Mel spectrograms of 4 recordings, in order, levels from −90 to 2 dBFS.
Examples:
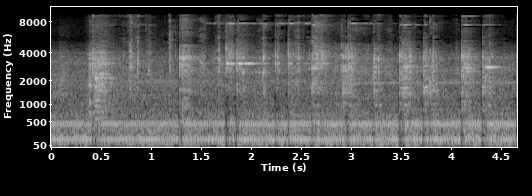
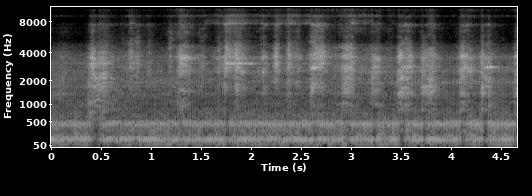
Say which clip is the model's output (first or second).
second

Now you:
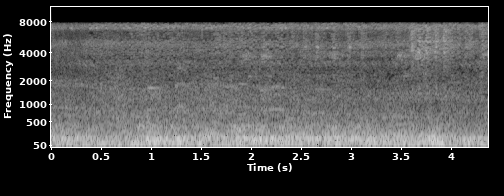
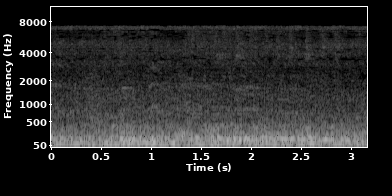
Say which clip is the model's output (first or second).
second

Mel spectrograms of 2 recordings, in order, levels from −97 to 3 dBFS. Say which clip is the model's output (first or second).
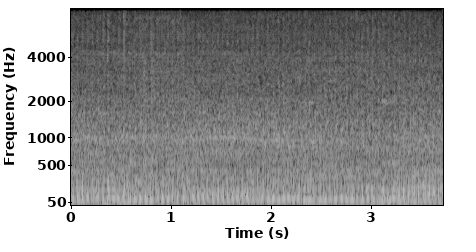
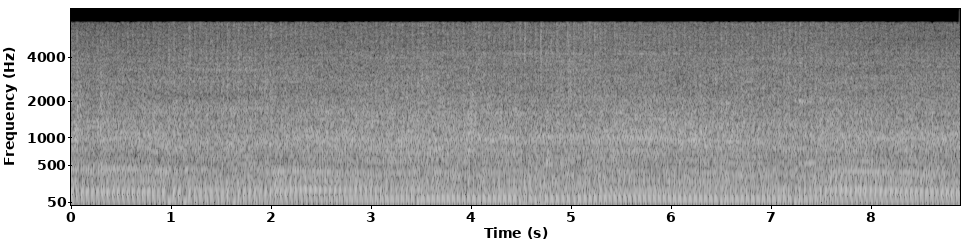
first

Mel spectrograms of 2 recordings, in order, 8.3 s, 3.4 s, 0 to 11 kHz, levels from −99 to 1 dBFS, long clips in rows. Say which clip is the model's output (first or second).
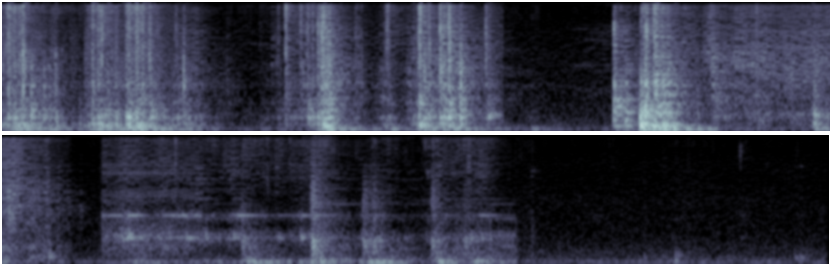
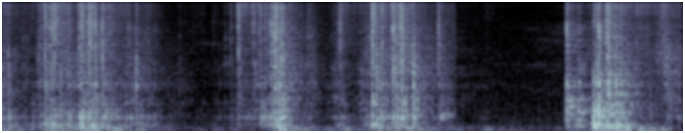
second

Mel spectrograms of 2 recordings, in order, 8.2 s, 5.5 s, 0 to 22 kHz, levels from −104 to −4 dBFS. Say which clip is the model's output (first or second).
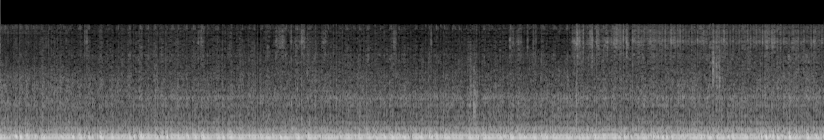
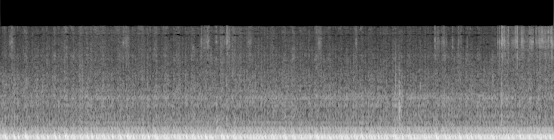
first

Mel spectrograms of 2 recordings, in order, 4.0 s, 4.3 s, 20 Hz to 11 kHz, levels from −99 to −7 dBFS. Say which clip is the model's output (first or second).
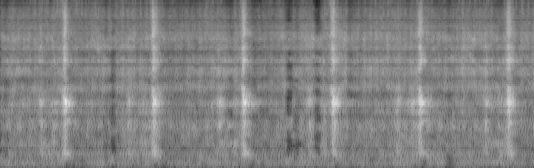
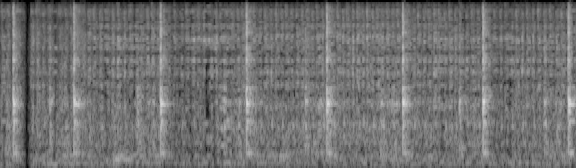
first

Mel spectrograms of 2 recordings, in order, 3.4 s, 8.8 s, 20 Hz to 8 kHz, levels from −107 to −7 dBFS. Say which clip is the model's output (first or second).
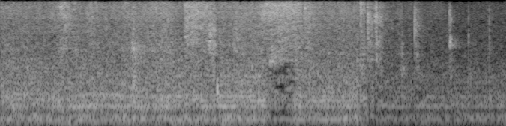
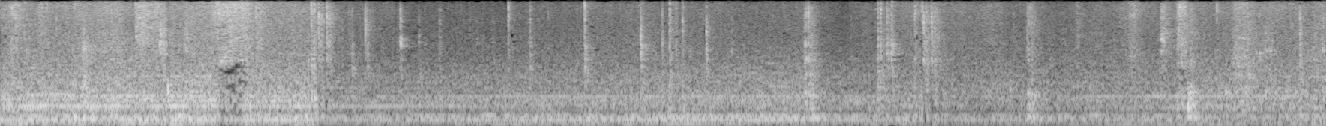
first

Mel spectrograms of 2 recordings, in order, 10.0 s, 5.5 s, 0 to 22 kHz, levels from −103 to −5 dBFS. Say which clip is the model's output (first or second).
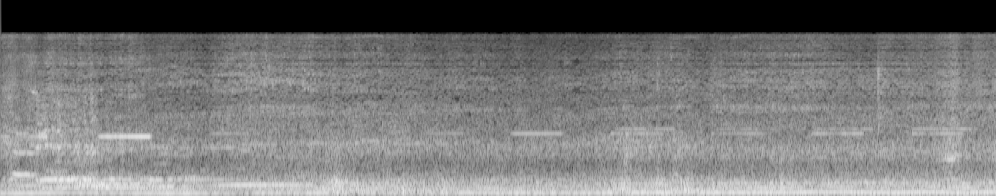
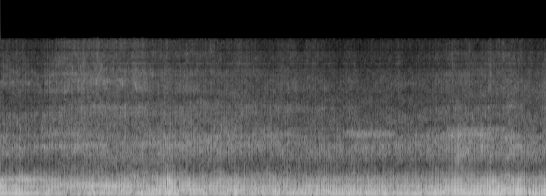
second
